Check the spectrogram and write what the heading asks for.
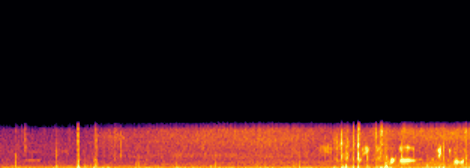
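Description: Street ambience heard while walking on pavement, with a few sharp taps in the first half. In the last third come a run of short, quack-like pitched calls.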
